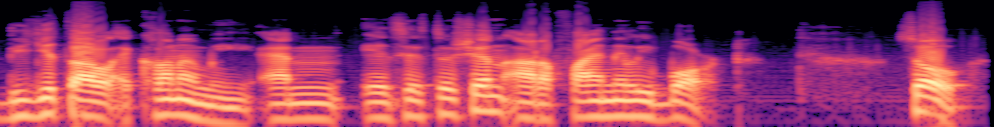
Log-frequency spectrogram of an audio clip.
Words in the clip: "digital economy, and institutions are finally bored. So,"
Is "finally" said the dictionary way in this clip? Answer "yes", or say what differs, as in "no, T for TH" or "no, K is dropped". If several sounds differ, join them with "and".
yes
